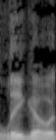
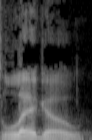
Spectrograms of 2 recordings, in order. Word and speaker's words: lego: But there's two words here, and we've went over them before, and the one is lego, or I don't think it's lego, it's lego. It's with a long O, L-E-G-O, and it means really, this one means to lay forth, that is to relate.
